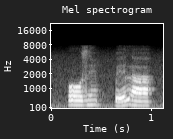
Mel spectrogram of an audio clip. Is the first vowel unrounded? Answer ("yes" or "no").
no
